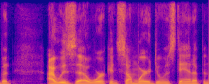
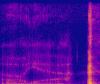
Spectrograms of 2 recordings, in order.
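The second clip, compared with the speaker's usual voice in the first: creepy, whispered mutter kept under the breath; 10 semitones lower, 8 dB quieter than usual. Retelling what a man a few seats away said: imitating a muttered remark. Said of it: "kinda under his breath".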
